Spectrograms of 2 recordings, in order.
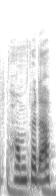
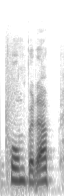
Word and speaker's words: Pump It Up: view that number 10, Pump It Up or Pomp It Up, I know which one, uh, is correct and I'm just, um, joking about the other one. Pump it up is correct pronunciation.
